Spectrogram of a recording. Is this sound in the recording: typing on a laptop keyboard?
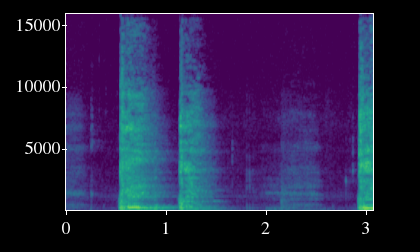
no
